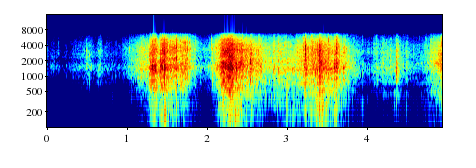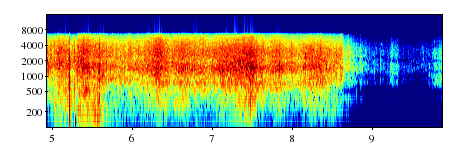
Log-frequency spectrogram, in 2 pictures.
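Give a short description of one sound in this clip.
A large lizard scurries through dry leaves, making them rustle and crackle.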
